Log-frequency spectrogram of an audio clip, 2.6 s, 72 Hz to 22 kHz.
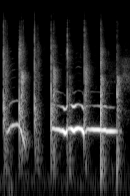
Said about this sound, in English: This year, 2019, of our 12 films, 11 were directed by women. What? That deserves a little bit of applause, I think. Wow.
